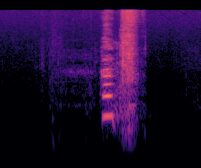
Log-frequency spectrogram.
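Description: A short in-breath, then one sharp explosive sneeze in a quiet room; hay fever sneezing.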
